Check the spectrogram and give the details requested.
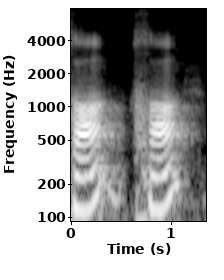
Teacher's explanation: adapun kha ada sifat hikka atau hukkah seperti garukan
